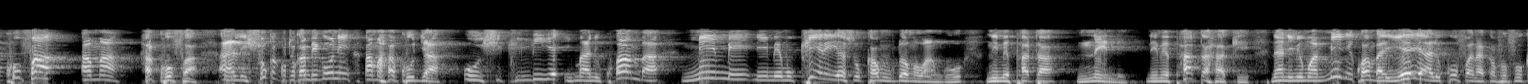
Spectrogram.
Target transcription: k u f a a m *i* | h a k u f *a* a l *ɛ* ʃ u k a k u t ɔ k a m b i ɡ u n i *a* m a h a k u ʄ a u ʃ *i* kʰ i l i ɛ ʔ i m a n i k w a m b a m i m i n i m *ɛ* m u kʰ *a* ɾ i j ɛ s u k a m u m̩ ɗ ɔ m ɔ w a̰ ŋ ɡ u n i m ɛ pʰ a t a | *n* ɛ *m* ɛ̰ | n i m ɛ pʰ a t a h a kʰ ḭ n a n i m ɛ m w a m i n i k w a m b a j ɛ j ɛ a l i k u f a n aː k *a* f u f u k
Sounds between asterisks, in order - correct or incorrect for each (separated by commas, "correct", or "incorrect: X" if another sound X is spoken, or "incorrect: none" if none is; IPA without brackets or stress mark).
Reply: incorrect: a, correct, incorrect: i, correct, correct, correct, incorrect: i, correct, incorrect: n, correct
